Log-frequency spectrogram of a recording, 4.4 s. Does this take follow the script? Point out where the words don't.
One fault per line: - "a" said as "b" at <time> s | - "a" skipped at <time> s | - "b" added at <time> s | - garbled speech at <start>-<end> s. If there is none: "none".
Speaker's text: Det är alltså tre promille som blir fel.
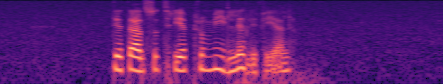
- "som" skipped at 2.5 s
